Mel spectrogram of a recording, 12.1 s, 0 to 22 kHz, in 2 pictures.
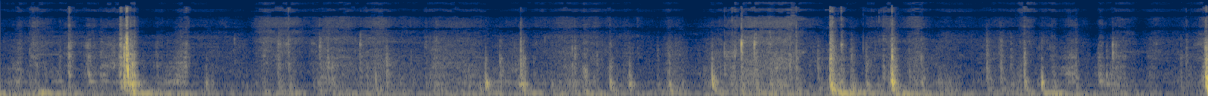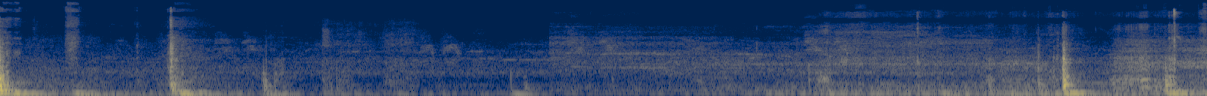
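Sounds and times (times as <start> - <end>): rustling and scraping: 0.0 - 8.2.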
